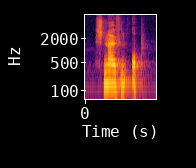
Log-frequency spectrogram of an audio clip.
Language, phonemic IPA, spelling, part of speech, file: Dutch, /ˈsnœyvə(n) ˈɔp/, snuiven op, verb, Nl-snuiven op.ogg
- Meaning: inflection of opsnuiven: 1. plural present indicative 2. plural present subjunctive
